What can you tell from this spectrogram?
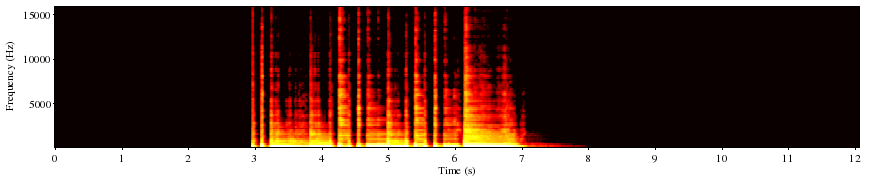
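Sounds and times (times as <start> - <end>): electric bass plucked notes: 3.0 - 7.2.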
